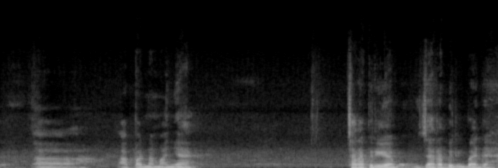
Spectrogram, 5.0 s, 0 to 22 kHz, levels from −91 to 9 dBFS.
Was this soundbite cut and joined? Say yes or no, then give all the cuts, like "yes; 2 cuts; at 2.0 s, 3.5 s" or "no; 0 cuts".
no; 0 cuts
